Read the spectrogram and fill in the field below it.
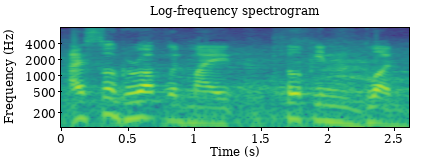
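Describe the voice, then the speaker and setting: A man's voice: on the high side, fairly even intonation, moderate pace, crowd noise. A young man, a filmmaker guest, talking in a casual interview with lots of "like" fillers. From Thailand. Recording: music playing behind.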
